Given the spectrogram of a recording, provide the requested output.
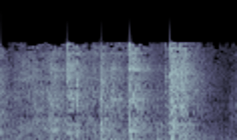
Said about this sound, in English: Open the cage door, Sam.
